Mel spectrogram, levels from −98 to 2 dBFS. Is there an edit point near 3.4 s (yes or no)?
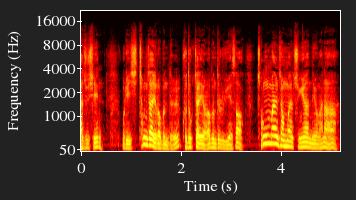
no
